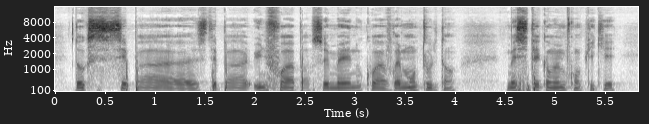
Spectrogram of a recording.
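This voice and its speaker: In an Ivorian accent, a man speaks at a moderate pace in a fairly low, flat monotone, with a dry, close sound and no echo. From Ivory Coast. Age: 20s. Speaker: international student. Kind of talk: interview testimony. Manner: hesitant, many fillers and repetitions.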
